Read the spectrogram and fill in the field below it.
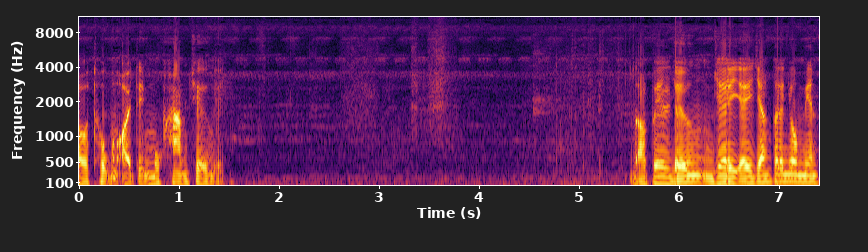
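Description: A man speaks close to a phone microphone, in a calm, animated voice, with pauses.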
